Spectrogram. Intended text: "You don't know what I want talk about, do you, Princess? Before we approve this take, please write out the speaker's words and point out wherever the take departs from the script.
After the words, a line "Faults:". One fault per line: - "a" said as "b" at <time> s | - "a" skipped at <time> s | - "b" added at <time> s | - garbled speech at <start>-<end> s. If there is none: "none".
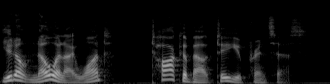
"You don't know what I want talk about, do you, Princess?
Faults:
none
